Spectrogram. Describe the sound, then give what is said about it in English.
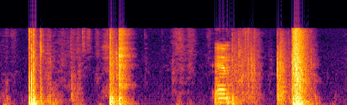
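A door closing: a few dull, heavy thumps spaced about a second apart, moderately loud, mixed with short vocal noises but no clear words. “Door closed.”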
